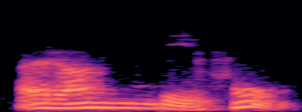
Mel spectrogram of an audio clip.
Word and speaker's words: rendezvous: And it is not rendezvous, but it is, you can see the pronunciation here is rendezvous, right?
